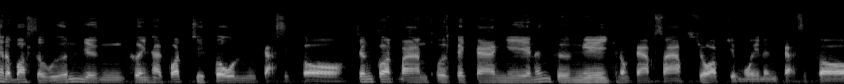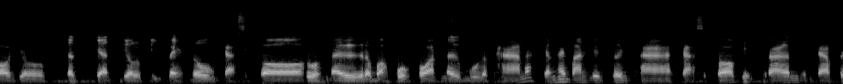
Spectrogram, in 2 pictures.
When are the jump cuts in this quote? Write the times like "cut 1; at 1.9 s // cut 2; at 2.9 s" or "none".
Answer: cut 1; at 9.6 s // cut 2; at 11.5 s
